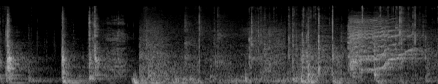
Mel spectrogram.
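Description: A key ring rattling as a key is worked in a metal door deadbolt and lever lock, giving a few sharp clicks and knocks in the first second or so. Near the end there is a longer jingle of the keys. Soft background music runs underneath.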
